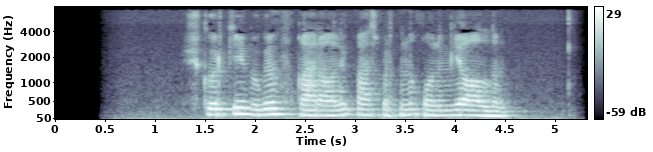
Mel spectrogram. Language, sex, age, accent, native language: Uzbek, male, 18-24, Jizzax, Uzbek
